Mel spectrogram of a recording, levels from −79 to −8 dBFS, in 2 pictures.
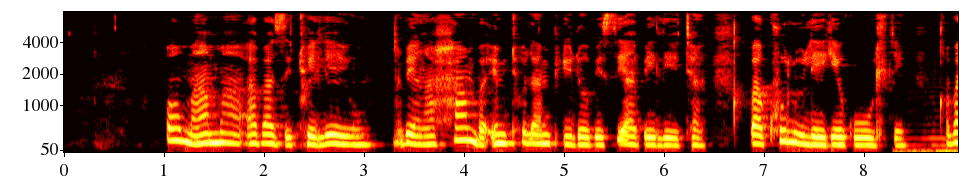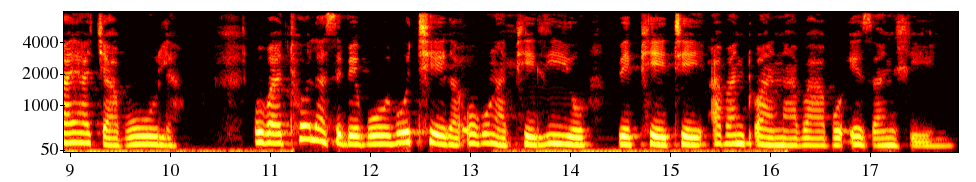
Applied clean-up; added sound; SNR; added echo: none; Buzz; 15 dB; none.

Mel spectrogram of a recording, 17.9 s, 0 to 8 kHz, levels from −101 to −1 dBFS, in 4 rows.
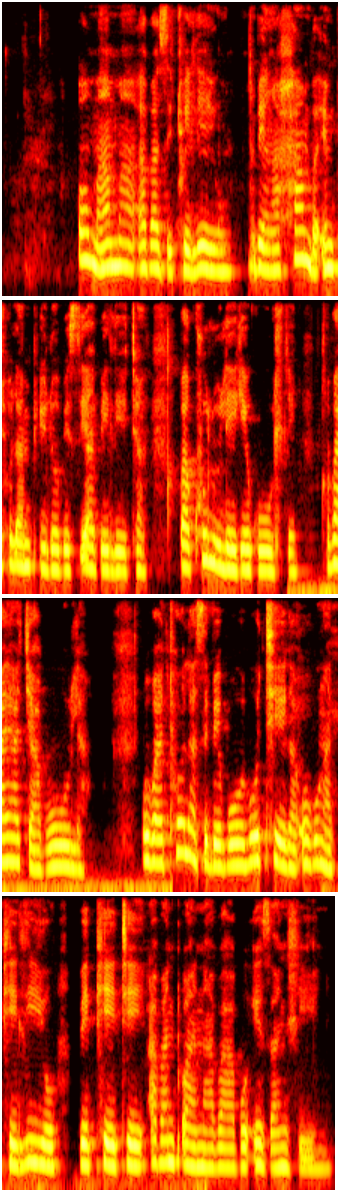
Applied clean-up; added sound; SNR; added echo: neural mask model Resemble Enhance denoiser.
